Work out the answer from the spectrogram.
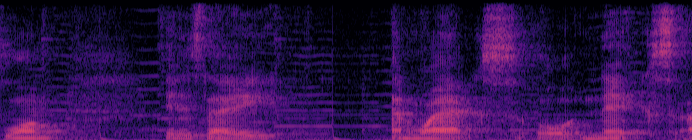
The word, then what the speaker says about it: NYX: is a MX or NYX as they're officially pronounced what I like about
